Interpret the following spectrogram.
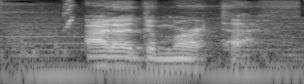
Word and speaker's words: Isla de Muerta: It was she that leads us to the Isle de Muerta, by the way. If I hear one person pronounce this wrong, I will go psycho. Isla de Muerta.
